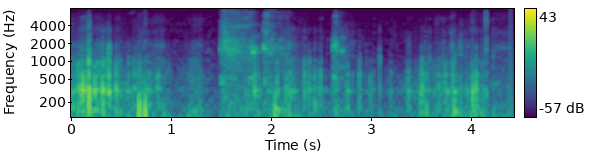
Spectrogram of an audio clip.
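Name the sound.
cough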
